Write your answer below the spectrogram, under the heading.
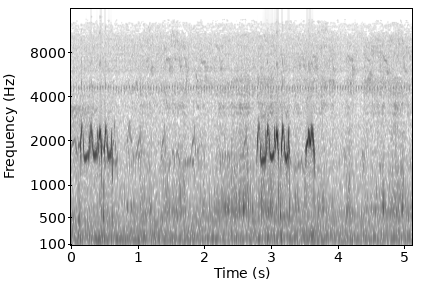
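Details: European bee-eaters giving bursts of fast, rolling, bubbling trills, two loud close bouts separated by quieter distant calls, ending with a single strong purring note.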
